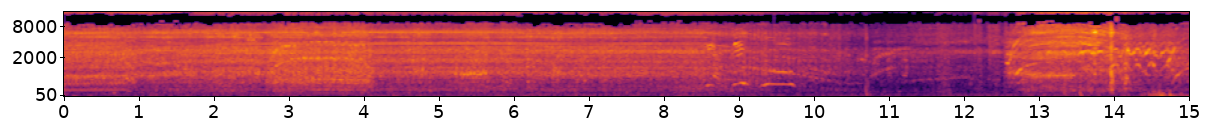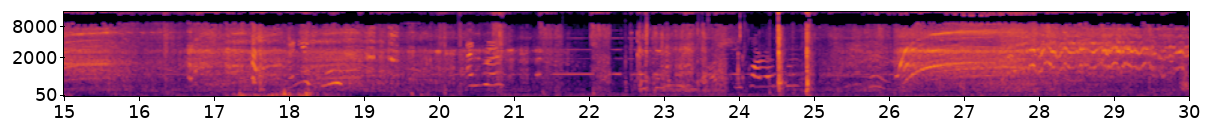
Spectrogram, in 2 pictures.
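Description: Electric motors of radio-controlled monster trucks whining. The pitch holds steady at first, then rises and falls repeatedly as the throttle is worked and the trucks spin through snow. A few low thuds come in the middle.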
